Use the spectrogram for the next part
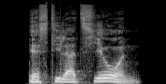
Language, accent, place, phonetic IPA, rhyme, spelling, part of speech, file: German, Germany, Berlin, [dɛstɪlaˈt͡si̯oːn], -oːn, Destillation, noun, De-Destillation.ogg
- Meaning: distillation (separation of a substance)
